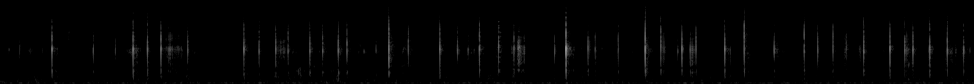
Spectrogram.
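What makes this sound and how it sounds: Long nails scratch and tap the surface of a small hollow teal plastic case with a gold chain, held closed. Dozens of quick, dry, bright clicks and scratchy ticks come at an uneven pace, quiet and with no low end.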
